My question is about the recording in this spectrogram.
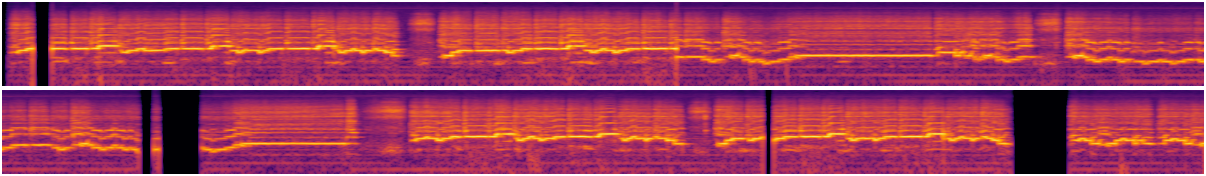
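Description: Solo flute playing a wavering, ornamented melody as title music, cutting out to silence briefly about halfway through and again near the end.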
